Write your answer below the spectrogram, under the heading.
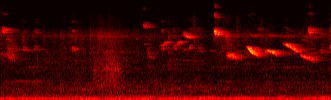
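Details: Young green-winged saltator of corvo x fogueira lineage in a song contest with its father, kept in captivity: faint chirps at first, then a brisk burst of sharp falling whistles near the end, with a low background hum.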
